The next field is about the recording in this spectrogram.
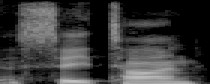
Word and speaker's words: seitan: Now, something I recently found out about is something called seitan. It's spelled S-E-I-T-A-N. I know it sounds like you're saying the devil Satan, S-A-T-A-N.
